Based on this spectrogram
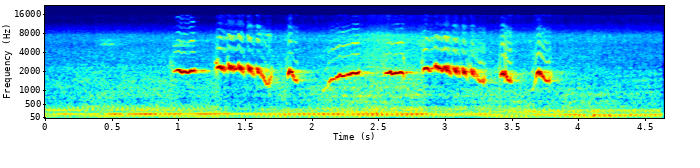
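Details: Song of a young greater green leafbird used to prompt newly caught leafbirds to sing: quick sequence of clear whistled notes, some warbled, others sliding up or down, over a low background hum.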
